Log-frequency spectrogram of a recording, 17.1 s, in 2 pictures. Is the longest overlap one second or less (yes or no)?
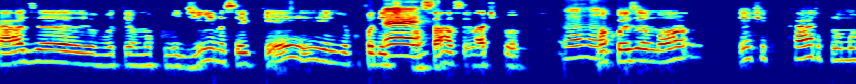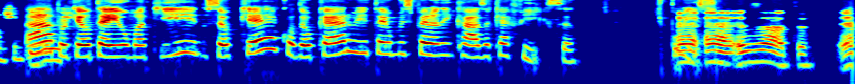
yes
